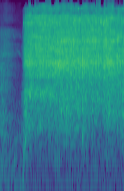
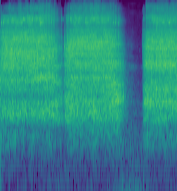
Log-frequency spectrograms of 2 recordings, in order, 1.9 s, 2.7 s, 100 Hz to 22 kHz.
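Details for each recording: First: Aftermarket cordless power ratchet head, rebuilt after an internal piece was misaligned and caused catching. It now gives a smooth, even high whirr with no catching or skipping: normal running after the repair. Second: Aftermarket cordless power ratchet, about 4–5 years old and heavily used: harsh, high-pitched rattling grind in bursts with brief stalls; the worn head mechanism jams, sticks and sometimes stops turning.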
